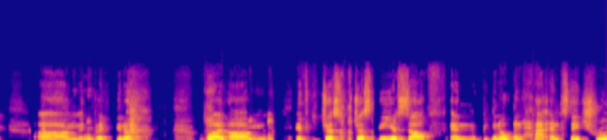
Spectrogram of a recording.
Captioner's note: laughter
